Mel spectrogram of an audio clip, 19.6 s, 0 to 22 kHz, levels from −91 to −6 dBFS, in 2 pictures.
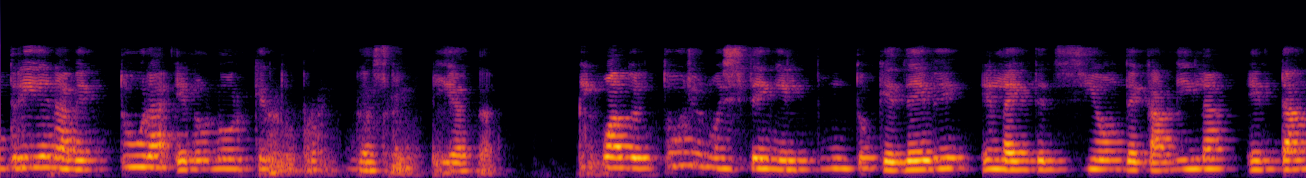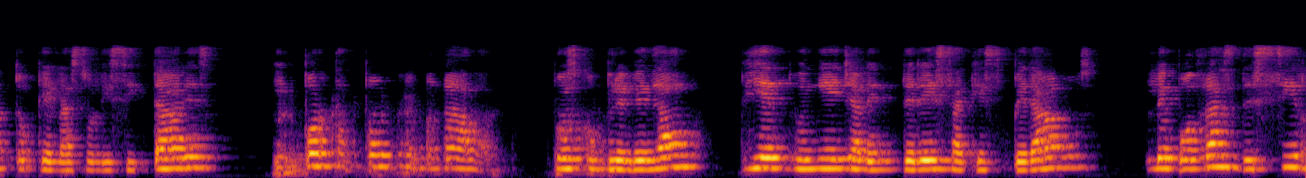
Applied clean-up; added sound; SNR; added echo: neural mask model DeepFilterNet 3.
